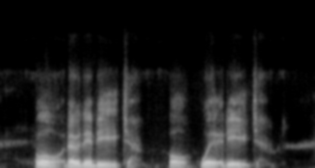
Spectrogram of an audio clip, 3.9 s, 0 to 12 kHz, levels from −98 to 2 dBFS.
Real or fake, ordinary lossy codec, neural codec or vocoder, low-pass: fake; Opus, 24 kbps; codec, 16 kHz, 1 kbps, X-Codec, HuBERT features, trained on LibriSpeech; 7.2 kHz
